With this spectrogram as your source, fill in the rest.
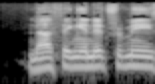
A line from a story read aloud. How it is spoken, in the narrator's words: said the watchman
